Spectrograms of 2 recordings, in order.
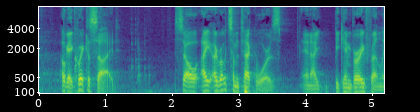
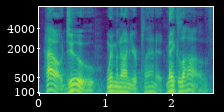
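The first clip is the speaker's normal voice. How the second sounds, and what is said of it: Kevin Pollak's William Shatner impression. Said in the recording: “That was not a Shatner impersonation. That was an impersonation of Kevin Pollak doing Bill Shatner.”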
